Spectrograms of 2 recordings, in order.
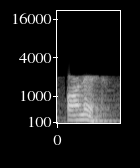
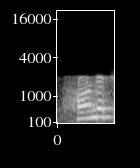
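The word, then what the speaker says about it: honest: अगला है ऑनेस्ट, जरा ध्यान दीजिएगा, इसको कुछ लोग क्या बोलते हैं, हॉनेस्ट बोलते हैं।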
